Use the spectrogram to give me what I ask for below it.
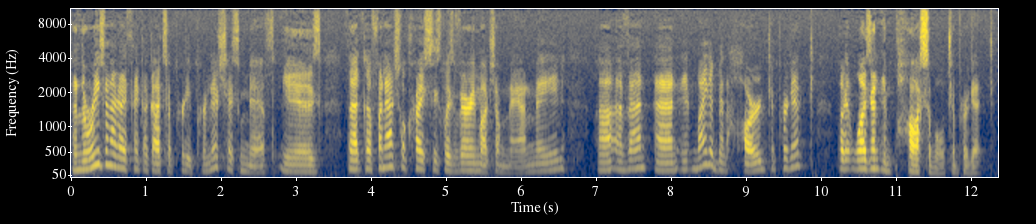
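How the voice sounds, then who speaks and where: A man's voice: a little high, sing-song, moderate pace, poor audio. A male law professor giving a public lecture with dry, self-deprecating humor and frequent "um" and "uh" fillers.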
